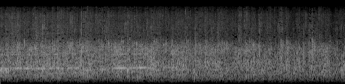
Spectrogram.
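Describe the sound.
A church audience claps and cheers in a steady, dense wash of applause for its prison ministry campuses, holding an even level before easing slightly at the end.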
